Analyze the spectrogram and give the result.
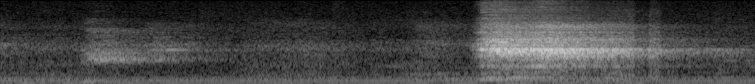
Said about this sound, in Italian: Inspiro.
